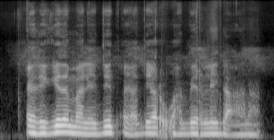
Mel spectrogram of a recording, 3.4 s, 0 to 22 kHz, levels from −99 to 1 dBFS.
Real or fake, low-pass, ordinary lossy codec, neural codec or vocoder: fake; none; none; vocoder, 44.1 kHz, 128 mel bands, Pupu-Vocoder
